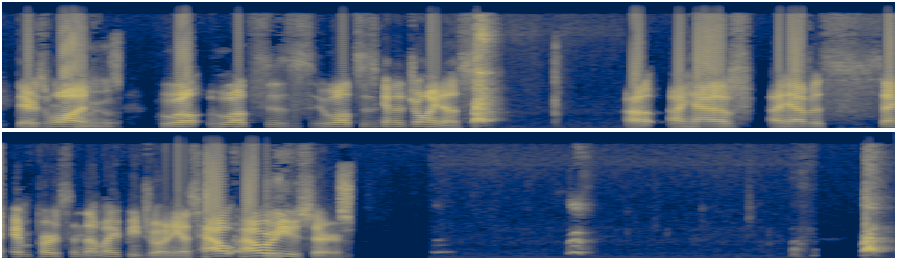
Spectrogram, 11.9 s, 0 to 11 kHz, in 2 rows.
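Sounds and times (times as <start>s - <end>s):
faint low hum: 0.0s - 11.8s
speech: 0.1s - 3.4s, 4.2s - 9.0s
young Shih Tzu dog yipping: 3.1s - 3.4s, 9.7s - 10.0s, 11.2s - 11.8s.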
